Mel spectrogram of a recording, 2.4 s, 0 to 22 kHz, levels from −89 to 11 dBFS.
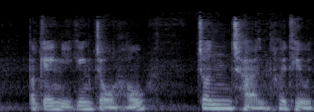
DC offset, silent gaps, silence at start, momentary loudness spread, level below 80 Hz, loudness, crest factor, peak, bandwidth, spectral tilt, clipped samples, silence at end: under 0.1%; none; 0.2 s; 8 LU; -64 dBFS; -30 LUFS; 18 dB; -12 dBFS; 13 kHz; -4.5 dB/octave; under 0.1%; 0 s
